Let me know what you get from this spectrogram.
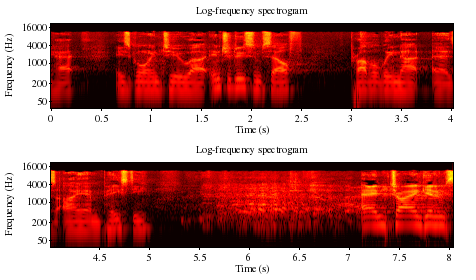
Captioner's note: laughter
